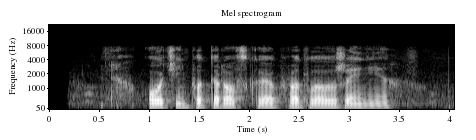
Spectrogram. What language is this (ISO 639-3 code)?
rus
